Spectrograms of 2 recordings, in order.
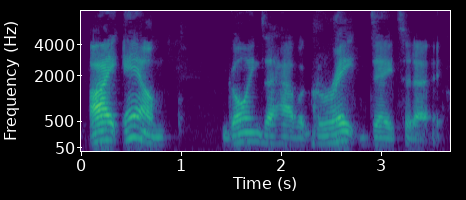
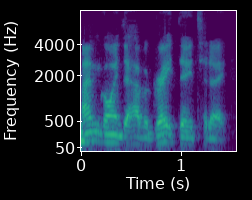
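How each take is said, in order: First: The stress is on the word am. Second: The stress is on the word day.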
